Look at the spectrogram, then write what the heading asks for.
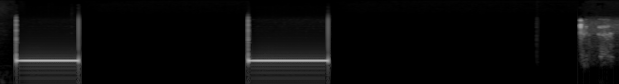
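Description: A telephone ringback tone while calling: two steady, mid-low hums about a second long, separated by a couple of seconds of silence, followed by a short burst of rustling noise as the line picks up.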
